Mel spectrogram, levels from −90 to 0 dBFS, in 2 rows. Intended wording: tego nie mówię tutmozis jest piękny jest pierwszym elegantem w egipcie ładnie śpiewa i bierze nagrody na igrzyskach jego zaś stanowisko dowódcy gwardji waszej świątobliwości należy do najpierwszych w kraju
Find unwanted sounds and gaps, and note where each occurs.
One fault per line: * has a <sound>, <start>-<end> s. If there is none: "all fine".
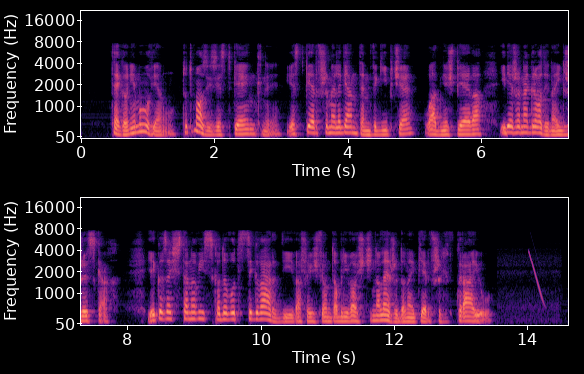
* has a chirp, 14.0-14.3 s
